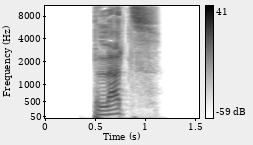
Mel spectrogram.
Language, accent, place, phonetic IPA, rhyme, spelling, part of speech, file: German, Germany, Berlin, [blat͡s], -at͡s, Blatts, noun, De-Blatts.ogg
- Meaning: genitive singular of Blatt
